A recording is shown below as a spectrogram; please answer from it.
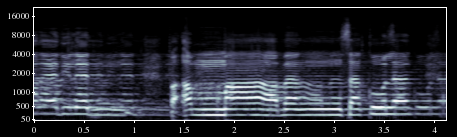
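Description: A man's voice chanting in a slow, melodic sing-song, the tuneful delivery of a Bengali waz sermon. A brief break about a second in is followed by one long held note.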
